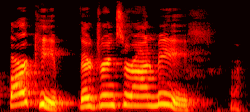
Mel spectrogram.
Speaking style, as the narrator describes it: he called out

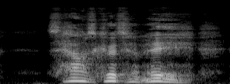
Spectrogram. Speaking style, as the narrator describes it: Aaron said in an exhausted voice

